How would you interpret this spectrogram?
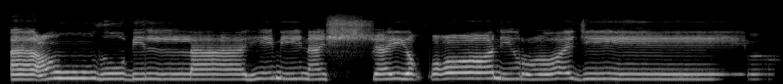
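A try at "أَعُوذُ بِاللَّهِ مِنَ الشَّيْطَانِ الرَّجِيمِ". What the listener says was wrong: Masih melalui rongga hidung. Nanti terus berlatih dengan cara memencet lubang hidung.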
